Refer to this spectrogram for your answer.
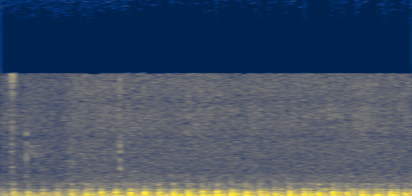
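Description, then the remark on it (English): Helicopters sent out by the federal government to survey minerals buzz steadily in the skies above Telluride, a continuous low, throbbing drone with a rapid rotor pulse that holds at an even loudness throughout. “That buzz was coming from helicopters sent out by the federal government to take a bird's-eye look at the minerals below Earth”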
